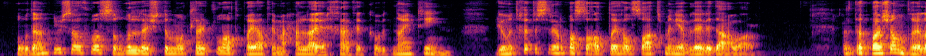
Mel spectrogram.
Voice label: assyrian; covid-19 coronavirus; covid-19 daily key points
